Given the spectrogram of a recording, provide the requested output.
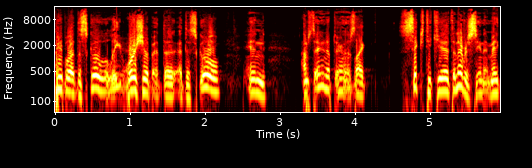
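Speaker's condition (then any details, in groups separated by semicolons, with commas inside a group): Spasmodic dysphonia; voice issue, asks listeners to excuse voice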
